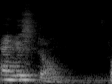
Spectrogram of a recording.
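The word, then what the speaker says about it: ångström: ANG इसकी definition क्या, sorry spelling क्या होती है, ANGSTROM, ठीक है, इसकी स्पेलिंग होती है एंगस्ट्रॉम की, इसको हम क्या पढ़ते हैं, एंगस्ट्रॉम।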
